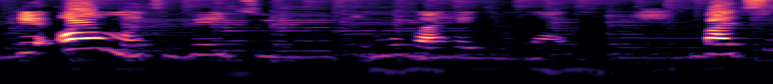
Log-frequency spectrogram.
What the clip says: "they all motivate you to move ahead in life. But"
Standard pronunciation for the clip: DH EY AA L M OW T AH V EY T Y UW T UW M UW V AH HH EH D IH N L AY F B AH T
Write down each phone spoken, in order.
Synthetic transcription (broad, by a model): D EY AA L M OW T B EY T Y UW T UW M UW V AH HH EH D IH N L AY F B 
